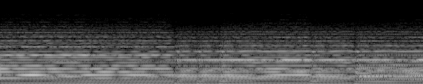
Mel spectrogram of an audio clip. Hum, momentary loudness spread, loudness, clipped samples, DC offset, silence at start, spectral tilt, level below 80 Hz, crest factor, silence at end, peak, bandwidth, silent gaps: none; 4 LU; -23 LUFS; under 0.1%; 1%; 0 s; -5.5 dB/octave; -46 dBFS; 14 dB; 0 s; -8 dBFS; 12 kHz; none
